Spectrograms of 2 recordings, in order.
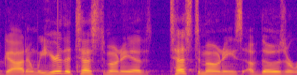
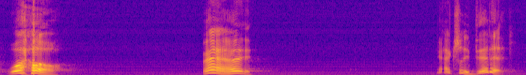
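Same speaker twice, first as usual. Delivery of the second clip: high-pitched amazed act, starting loud; mock surprise; 7 semitones higher, 7 dB louder than usual. Believers seeing God keep his promise, acted surprise. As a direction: imitate amazement, dropping off in volume. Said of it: "How many times are we surprised".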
